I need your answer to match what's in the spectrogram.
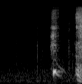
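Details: Sneeze: a sudden voiced, squeaky burst of air fading quickly, with a second explosive hiss starting as the clip ends.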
